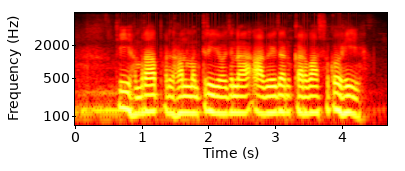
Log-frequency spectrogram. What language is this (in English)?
Magahi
